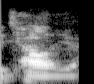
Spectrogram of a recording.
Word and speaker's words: Thalia: It is Joralf, and I'm not sure if you want to pronounce it Thalia or Talia. We'll say Talia.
